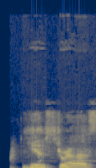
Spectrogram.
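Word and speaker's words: eustress: but then there's also something called you stress it's spelled EU STR ESS you stress is considered positive stress you stress involves a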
